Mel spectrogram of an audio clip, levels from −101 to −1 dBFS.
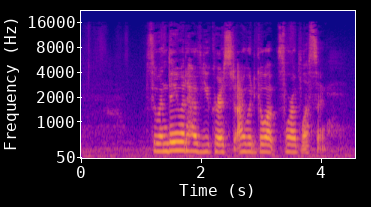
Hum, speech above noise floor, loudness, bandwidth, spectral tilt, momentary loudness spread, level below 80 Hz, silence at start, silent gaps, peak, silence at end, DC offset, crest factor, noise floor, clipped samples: none; 28 dB; -28 LUFS; 16 kHz; -4.5 dB/octave; 14 LU; -60 dBFS; 0.1 s; none; -14 dBFS; 0.3 s; under 0.1%; 16 dB; -55 dBFS; under 0.1%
